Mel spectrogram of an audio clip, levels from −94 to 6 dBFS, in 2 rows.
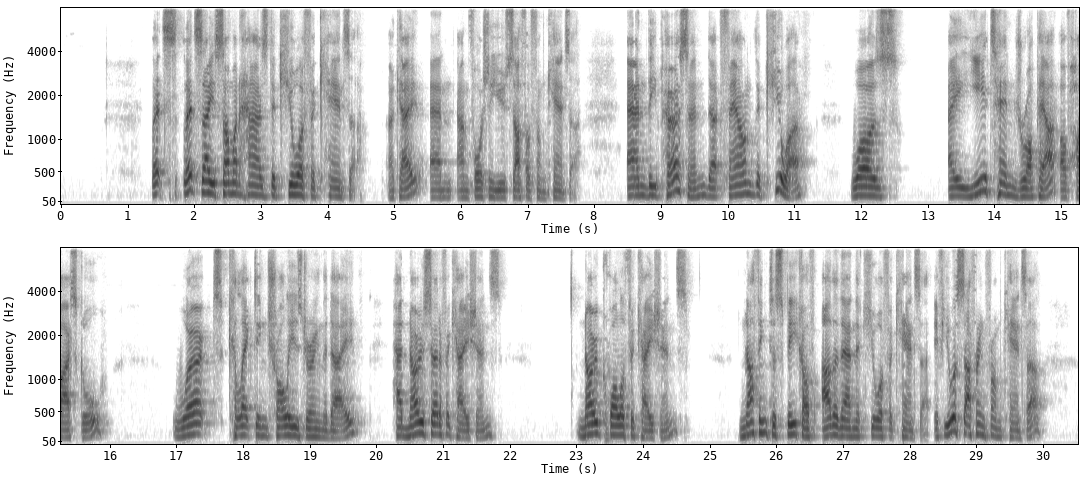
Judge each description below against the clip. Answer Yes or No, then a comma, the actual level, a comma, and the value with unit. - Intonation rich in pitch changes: No, average, 4.3 semitones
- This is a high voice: No, low, 130 Hz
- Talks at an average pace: No, slow, 115 wpm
